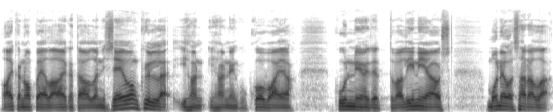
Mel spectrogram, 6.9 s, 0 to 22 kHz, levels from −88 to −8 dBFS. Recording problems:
uneven, jittery; strongly; from 1.5 to 5 s

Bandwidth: 15 kHz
